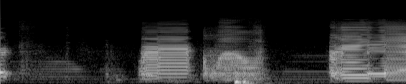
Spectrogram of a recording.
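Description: Keyboard synthesizer played through a talkbox: three short sustained notes shaped into vowel-like 'talking' sounds, the first about a second and a half in and the last running to the end. A low thump sits under the middle note.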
